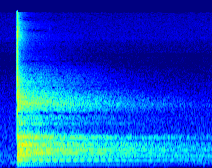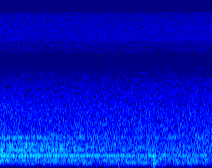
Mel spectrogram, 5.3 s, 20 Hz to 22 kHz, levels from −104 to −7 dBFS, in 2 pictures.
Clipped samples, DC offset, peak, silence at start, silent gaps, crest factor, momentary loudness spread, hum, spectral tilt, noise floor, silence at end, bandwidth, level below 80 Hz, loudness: under 0.1%; under 0.1%; -10 dBFS; 0.2 s; none; 40 dB; 27 LU; none; -0.5 dB/octave; -74 dBFS; 2.6 s; 16 kHz; under -90 dBFS; -42 LUFS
